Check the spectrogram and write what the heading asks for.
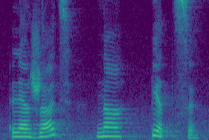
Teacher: Напрыклад, слова «печка» ляжаць на печцы. Шыпячы «ч» прыпадабняецца да свісцячага «ц» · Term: рэгрэсіўная асіміляцыя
